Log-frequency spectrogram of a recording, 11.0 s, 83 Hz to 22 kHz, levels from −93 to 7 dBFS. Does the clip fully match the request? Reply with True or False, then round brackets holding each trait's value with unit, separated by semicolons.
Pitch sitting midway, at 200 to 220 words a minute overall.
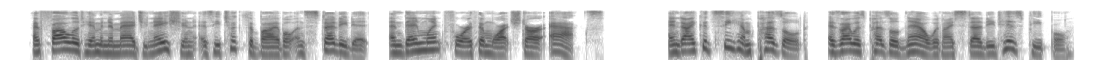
True (170 Hz; 205 wpm)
